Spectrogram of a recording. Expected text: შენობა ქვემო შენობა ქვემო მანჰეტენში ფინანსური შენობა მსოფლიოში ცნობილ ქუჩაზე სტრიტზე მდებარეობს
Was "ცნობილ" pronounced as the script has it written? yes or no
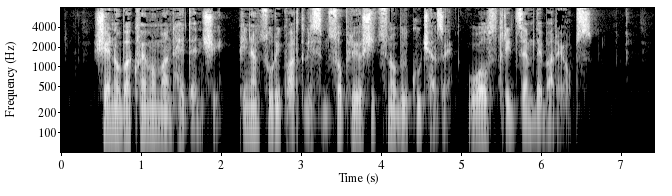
yes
